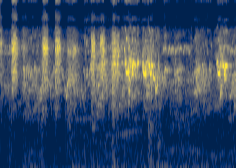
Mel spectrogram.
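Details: Pet budgies in a steady stream of thin, high chirps and scratchy warbles, several notes overlapping in quick succession.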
